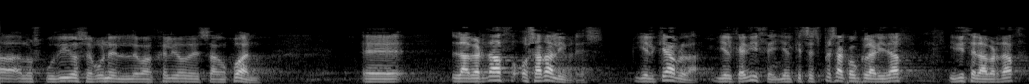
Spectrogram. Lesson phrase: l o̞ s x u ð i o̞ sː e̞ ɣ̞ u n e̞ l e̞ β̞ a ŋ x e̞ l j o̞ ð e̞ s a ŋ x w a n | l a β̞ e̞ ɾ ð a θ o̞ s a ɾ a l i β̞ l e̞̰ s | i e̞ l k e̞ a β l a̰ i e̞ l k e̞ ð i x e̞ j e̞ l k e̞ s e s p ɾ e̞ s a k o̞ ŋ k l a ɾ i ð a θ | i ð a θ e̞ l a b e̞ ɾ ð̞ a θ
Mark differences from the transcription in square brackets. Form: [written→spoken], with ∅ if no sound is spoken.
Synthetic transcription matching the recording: l o̞ s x u ð i o̞ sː e̞ ɣ̞ u n e̞ l e̞ β̞ a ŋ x e̞ l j o̞ ð e̞ s a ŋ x w a n | l a β̞ e̞ ɾ ð a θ o̞ s a ɾ a l i β̞ [l→ɾ] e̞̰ s | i e̞ l k e̞ a β l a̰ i e̞ l k e̞ ð i [x→θ] e̞ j e̞ l k e̞ s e s p ɾ e̞ s a k o̞ ŋ k l a ɾ i ð a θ | i ð [a→i] θ e̞ l a [b→β] e̞ ɾ ð̞ a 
